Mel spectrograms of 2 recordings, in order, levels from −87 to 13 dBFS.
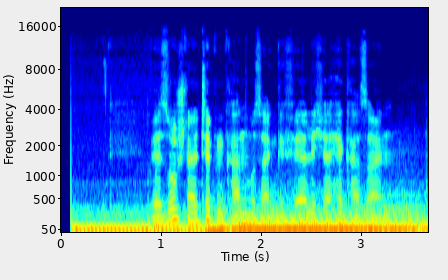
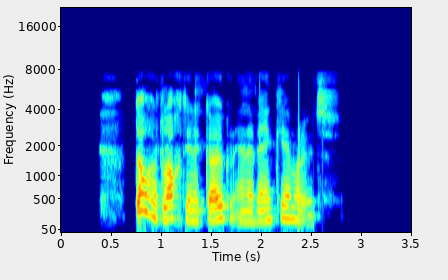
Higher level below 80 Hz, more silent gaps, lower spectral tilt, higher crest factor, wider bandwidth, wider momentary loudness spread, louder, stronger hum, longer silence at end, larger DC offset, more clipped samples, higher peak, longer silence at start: first, -20 dBFS vs -60 dBFS; second, none vs 0.66-0.73 s; about the same, -7 dB/octave vs -7.5 dB/octave; second, 14 dB vs 20 dB; second, 6.8 kHz vs 7.8 kHz; second, 9 LU vs 15 LU; second, -23 LUFS vs -20 LUFS; neither; second, 0 s vs 0.8 s; neither; neither; second, -6 dBFS vs -2 dBFS; second, 0.1 s vs 0.4 s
